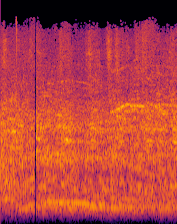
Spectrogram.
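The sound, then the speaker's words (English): A large football stadium crowd roars in loud, sustained protest at a referee's decision after a tackle, a dense wall of shouting and howling voices that holds steady without a break throughout. “Mill players speaking to the referee, crowd howling as you can hear.”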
